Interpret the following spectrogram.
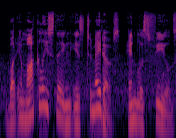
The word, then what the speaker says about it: Immokalee: this part of Florida has a name that rhymes with broccoli but imi's thing is tomatoes endless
